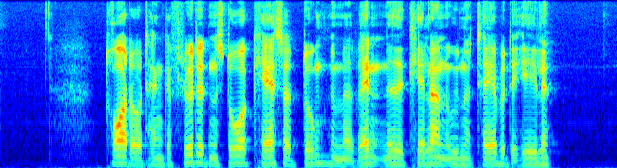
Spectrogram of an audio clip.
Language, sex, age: Danish, male, 33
